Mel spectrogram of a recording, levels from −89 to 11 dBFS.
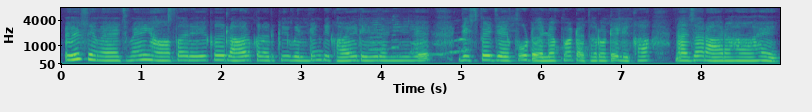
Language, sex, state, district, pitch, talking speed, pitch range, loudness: Hindi, female, Rajasthan, Jaipur, 210 Hz, 160 wpm, 205-225 Hz, -16 LUFS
